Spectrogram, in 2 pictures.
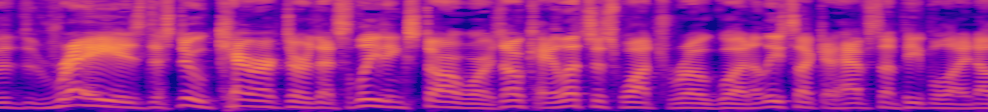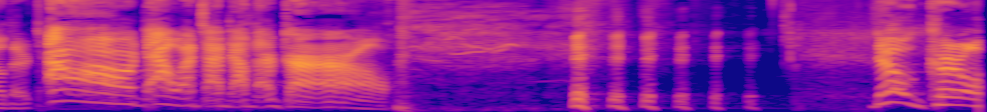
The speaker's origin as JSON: {"language": "English", "country": "Canada", "said": "okay, and I'm from Canada."}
